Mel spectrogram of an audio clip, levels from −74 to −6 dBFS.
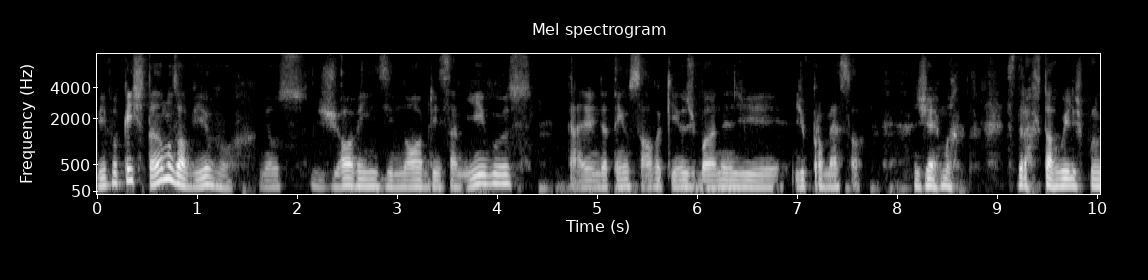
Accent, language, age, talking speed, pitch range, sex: Brazilian, Portuguese, 20-39, 165 wpm, 110-140 Hz, male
